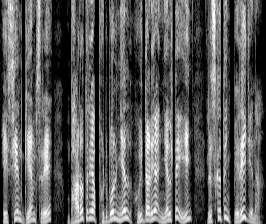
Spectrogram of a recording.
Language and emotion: Santali, happy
